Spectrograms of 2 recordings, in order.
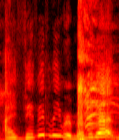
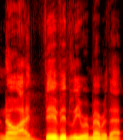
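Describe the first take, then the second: First: It sounds doubtful, like questioning the memory. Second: It sounds certain, firmly insisting on the memory.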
